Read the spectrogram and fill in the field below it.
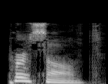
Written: persalt

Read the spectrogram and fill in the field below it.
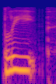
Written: bleep

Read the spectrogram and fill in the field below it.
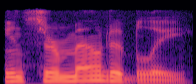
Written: insurmountably

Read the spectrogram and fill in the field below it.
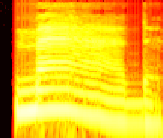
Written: madd

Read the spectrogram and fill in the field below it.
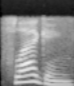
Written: flagging

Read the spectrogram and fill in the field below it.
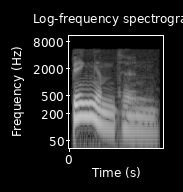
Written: Binghamton

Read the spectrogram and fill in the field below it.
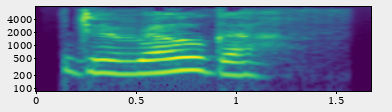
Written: darogha

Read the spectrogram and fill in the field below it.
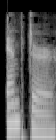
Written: emptor

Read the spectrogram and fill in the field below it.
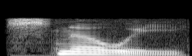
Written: snowy

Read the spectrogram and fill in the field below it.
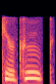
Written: Kirkuk

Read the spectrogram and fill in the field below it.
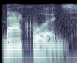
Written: backwoods

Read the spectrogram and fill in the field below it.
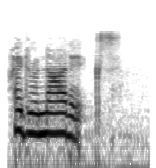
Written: hydronautics

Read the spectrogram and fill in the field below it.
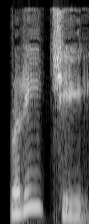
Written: ricci

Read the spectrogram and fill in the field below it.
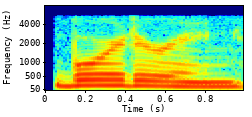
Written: bordering

